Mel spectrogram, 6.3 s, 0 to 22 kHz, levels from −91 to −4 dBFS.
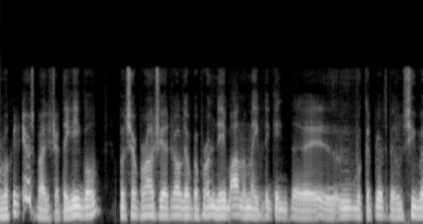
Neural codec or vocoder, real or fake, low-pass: codec, 16 kHz in and 24 kHz out, 0.4 kbps, LongCat-Audio-Codec, four codebook decoder; fake; 7.2 kHz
